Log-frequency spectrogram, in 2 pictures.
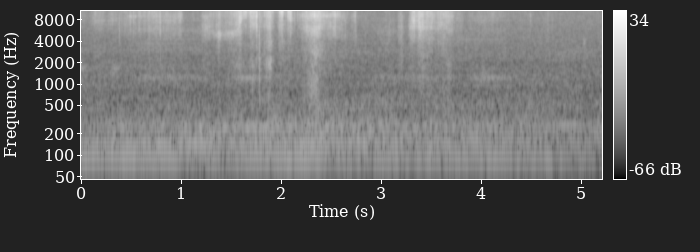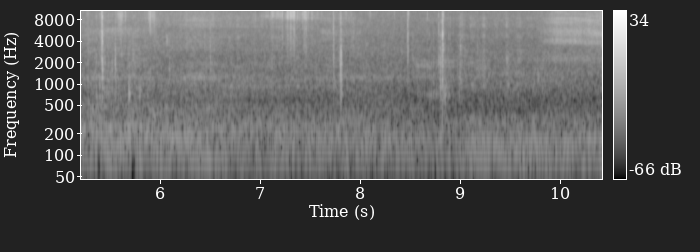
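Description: Scattered short scrapes and crunches of gravel and sand being handled, over a steady low hum.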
